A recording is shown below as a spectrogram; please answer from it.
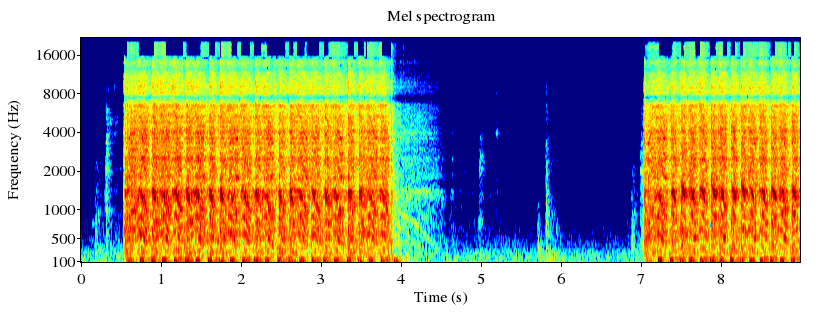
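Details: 1986.5–1992 Toyota Supra MK3: two bursts of even starter cranking at about four beats a second with a pause between, engine never catching or firing; crank, no start.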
